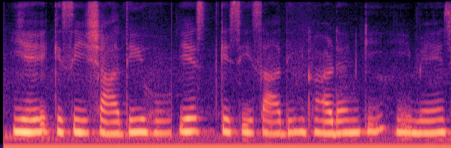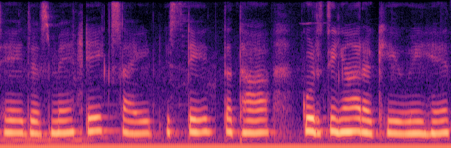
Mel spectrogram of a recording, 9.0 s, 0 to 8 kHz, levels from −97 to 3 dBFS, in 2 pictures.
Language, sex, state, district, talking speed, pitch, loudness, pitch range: Hindi, female, Bihar, East Champaran, 140 wpm, 215 Hz, -17 LUFS, 210-225 Hz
